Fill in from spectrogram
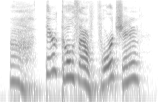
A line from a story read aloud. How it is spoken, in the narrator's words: Mike says wearily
